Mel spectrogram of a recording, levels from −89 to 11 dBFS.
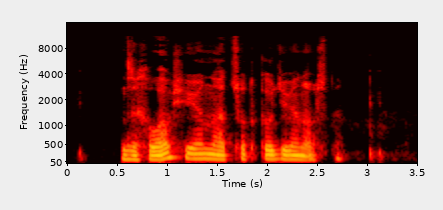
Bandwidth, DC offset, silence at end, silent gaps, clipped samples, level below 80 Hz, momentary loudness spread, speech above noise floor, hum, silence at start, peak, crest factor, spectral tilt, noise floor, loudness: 11 kHz; under 0.1%; 0.45 s; none; under 0.1%; -60 dBFS; 22 LU; 30 dB; none; 0.55 s; -10 dBFS; 18 dB; -7.5 dB/octave; -57 dBFS; -28 LUFS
